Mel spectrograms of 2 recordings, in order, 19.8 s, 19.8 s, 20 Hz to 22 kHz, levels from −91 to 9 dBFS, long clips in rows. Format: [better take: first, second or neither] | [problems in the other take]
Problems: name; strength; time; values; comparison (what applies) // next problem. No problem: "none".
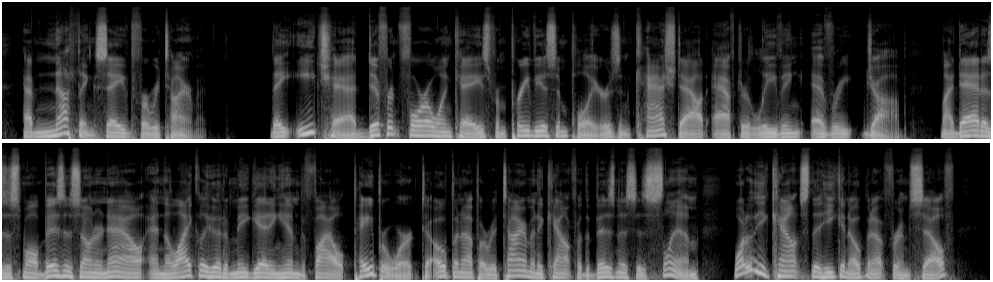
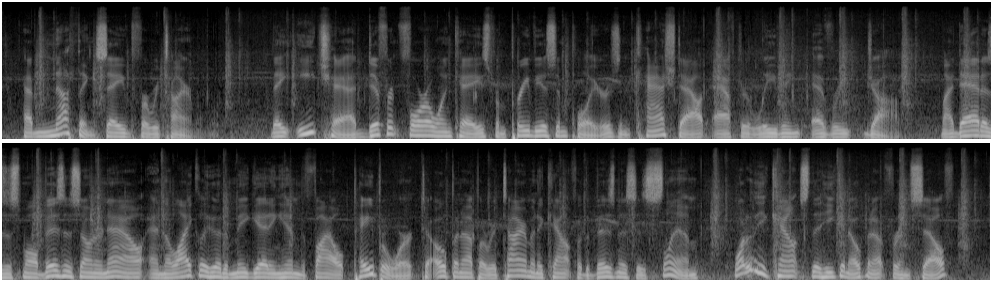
first | wind noise on the microphone; occasional gusts; 15 dB below the speech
